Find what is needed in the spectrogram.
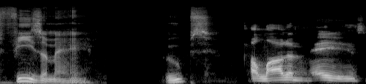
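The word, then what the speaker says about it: Fils-Aimé: my face oh oh apparently I pronounce Reggie's name wrong a couple weeks ago did you said his last name was Phil zamay when apparently it's fisa May oops a lot of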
